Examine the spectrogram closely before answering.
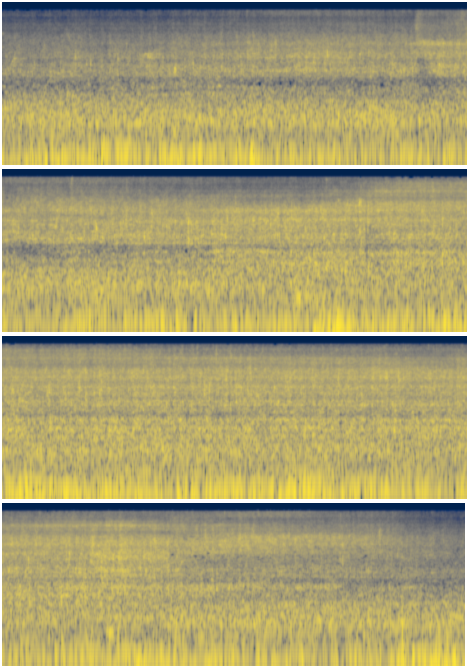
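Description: Running water trickling and splashing, a steady hiss that grows louder over several seconds and then fades again near the end.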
